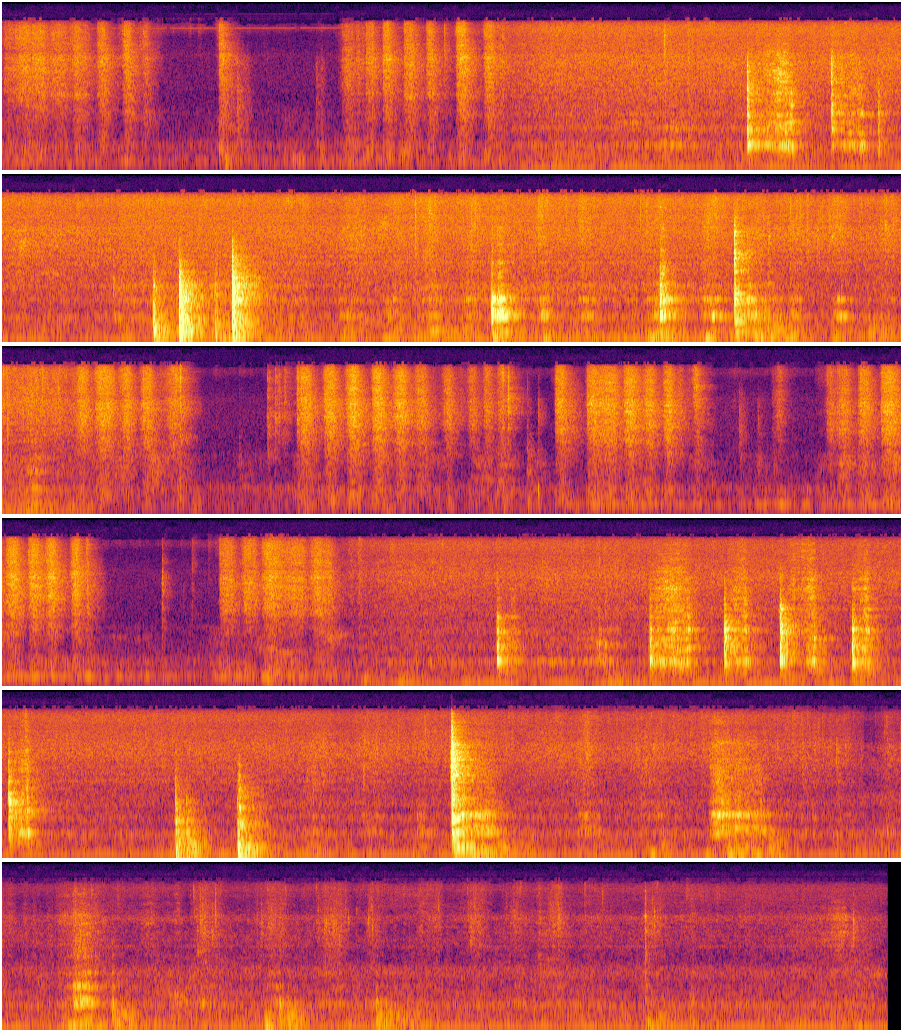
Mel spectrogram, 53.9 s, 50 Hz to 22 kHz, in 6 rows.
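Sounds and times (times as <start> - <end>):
vegetables sizzling in oil: 3.7 - 19.2, 29.2 - 53.8
spatula scraping and knocking pan: 6.3 - 18.9, 31.8 - 36.6, 37.6 - 53.8.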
